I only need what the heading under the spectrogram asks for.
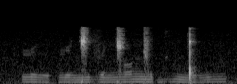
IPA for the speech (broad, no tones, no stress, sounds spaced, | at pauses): ɭ ɘ | ɭ e ŋ͡ǁ i v ɛ ŋ͡ǁ ɔ ŋ͡ǁ u ɡʱ ɨ ŋ͡ǃ u w u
